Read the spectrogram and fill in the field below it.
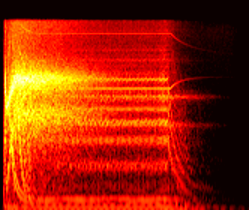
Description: Large Sustained Beam Evil; battle suit aces

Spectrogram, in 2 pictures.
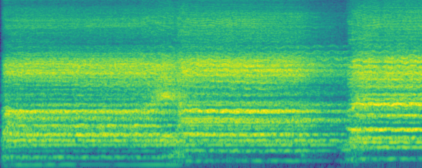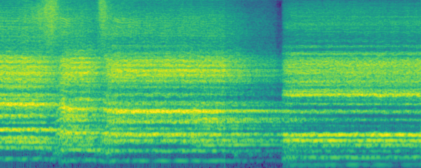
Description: Main Title Choir; Freedom Fighters

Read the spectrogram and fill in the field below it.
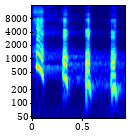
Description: Laugh; Yes Mother Laugh A2

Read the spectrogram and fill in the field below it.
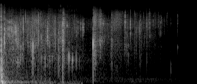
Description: Sponge Hit; Legend of Keepers (gamerip) (2019)

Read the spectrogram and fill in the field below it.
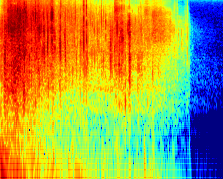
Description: Mermaid Death stab

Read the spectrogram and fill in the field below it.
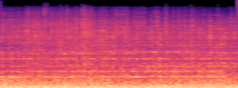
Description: Stone door rumble

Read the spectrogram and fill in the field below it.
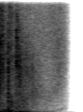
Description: Mech Booster Start

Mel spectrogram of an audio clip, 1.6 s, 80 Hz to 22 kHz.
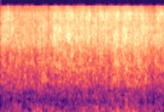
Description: Blackboard Erase Loop; Sx Blackboard Erase Loop Rev 01

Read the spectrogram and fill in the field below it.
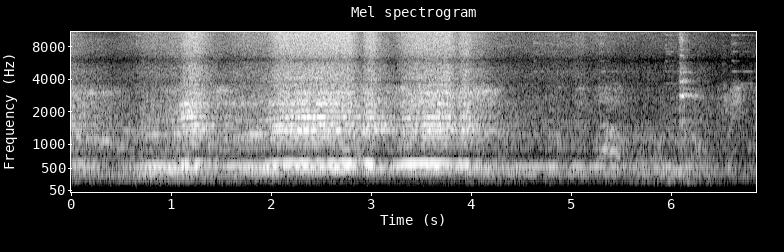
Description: train whistle railroad; cp railroad

